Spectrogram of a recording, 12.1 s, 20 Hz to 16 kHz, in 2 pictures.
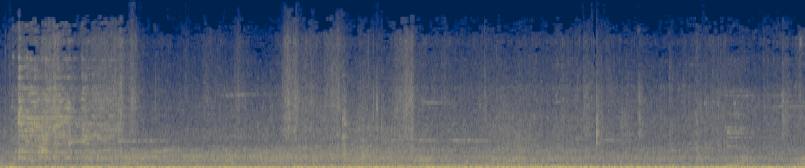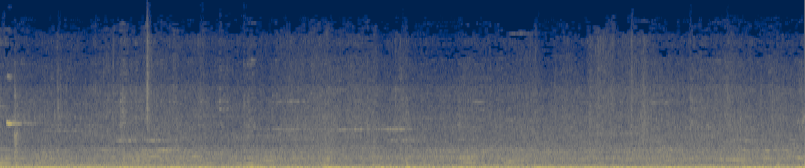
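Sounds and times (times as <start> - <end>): motorbike engines: 0.0 - 12.0
street traffic rumble: 0.0 - 12.0.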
